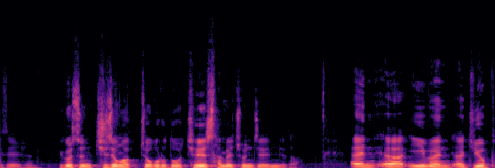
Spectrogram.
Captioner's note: speaking in Korean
